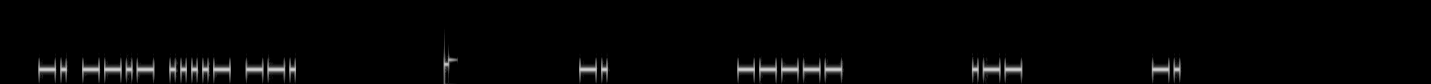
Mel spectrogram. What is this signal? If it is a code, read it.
Morse code, heard as a keyed tone, about 22 wpm, spaced as for 9 wpm, 700 Hz. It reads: NQ4G N0WN
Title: USA Call Signs - 4 Characters - 8x Character Spacing - 22wpm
